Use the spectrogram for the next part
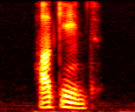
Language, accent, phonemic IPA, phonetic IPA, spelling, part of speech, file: Armenian, Eastern Armenian, /hɑˈkintʰ/, [hɑkíntʰ], հակինթ, noun, Hy-հակինթ.ogg
- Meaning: 1. ruby, sapphire 2. hyacinth (flower)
